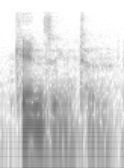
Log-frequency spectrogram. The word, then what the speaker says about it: Kensington: Which suburb is this pattern? Kensington. Very good. Look, the second syllable is the strong one.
